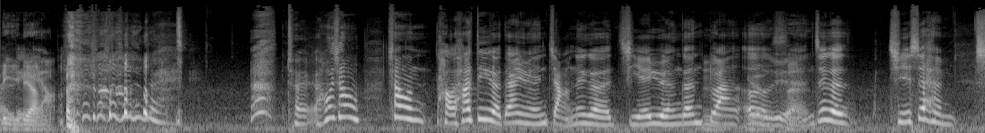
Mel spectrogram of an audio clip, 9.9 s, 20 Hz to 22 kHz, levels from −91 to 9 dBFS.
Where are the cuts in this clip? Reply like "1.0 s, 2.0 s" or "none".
4.3 s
